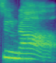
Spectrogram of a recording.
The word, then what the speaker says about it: Suna: And it's actually pronounced Suna, like tsunami without the me at the end.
